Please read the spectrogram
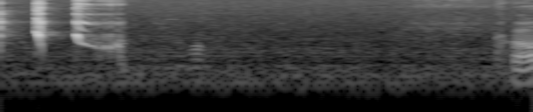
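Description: Amazon parrot giving two or three short, sharp calls in quick succession at the start, the last one sliding down in pitch.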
